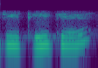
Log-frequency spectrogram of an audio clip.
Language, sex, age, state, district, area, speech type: Urdu, female, 30-45, Telangana, Hyderabad, urban, conversation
